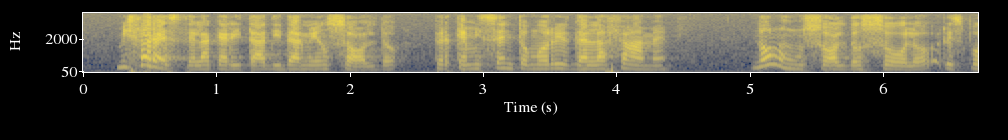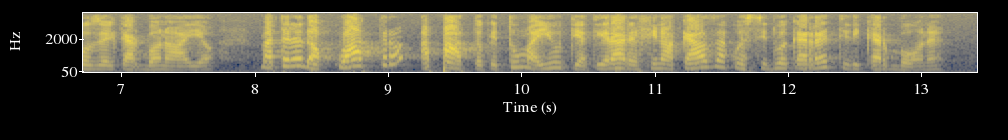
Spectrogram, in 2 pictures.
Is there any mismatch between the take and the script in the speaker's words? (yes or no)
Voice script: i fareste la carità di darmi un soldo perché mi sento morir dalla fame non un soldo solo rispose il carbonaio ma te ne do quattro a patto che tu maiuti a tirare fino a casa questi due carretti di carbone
no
